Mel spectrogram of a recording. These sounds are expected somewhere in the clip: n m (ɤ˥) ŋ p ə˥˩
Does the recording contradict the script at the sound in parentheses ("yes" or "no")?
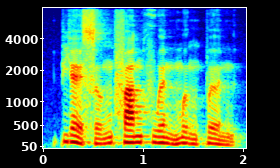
yes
